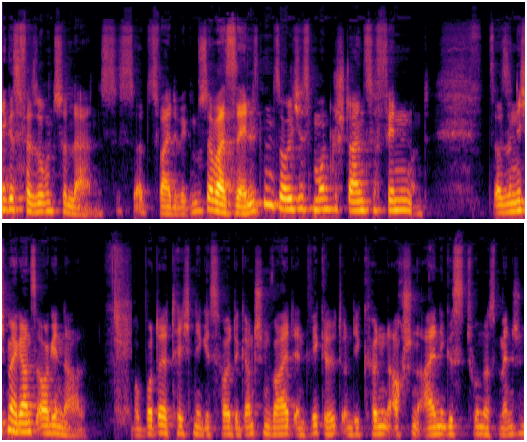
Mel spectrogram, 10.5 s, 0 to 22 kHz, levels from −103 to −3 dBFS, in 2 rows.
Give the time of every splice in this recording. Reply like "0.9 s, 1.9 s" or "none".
4.1 s, 6.5 s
